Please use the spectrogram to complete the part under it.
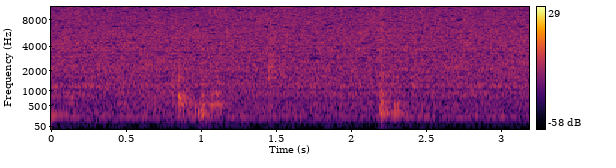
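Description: Ground coriander and cumin sizzle in a pan of fried onions and ginger, garlic and green chilli paste while a mutton curry is cooked: a soft, steady hiss with a few light clicks and scrapes of stirring.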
